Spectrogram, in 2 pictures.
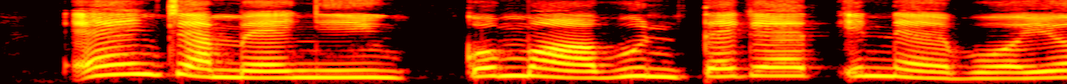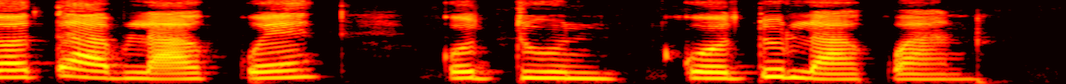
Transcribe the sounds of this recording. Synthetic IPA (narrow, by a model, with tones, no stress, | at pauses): ɛ˦n˦t͡ʃa˨mɛ˨ɲi˨ŋko˦mɔ˨bu˦ntɛ˦kɛ˦t̚ɪ˦nɛ˨bɔ˨jɔ˦ta˦˨bla˨kwɛ˦n | ko˨tu˨ko˨tu˦la˨kwa˨n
